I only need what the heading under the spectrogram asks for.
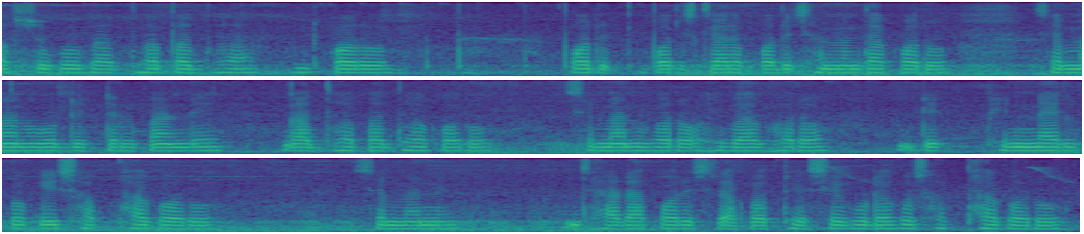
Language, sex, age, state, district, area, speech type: Odia, female, 45-60, Odisha, Ganjam, urban, spontaneous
